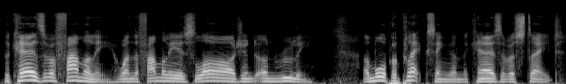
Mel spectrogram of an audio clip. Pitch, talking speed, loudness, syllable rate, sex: 140 Hz, 220 wpm, -18 LUFS, 6.6 syllables/s, male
